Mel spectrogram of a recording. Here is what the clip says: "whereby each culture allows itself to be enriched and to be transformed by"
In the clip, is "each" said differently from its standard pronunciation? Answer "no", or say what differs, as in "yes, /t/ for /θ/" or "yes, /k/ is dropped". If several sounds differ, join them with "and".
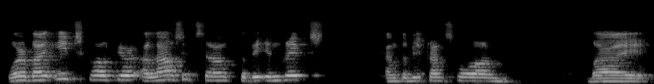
no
